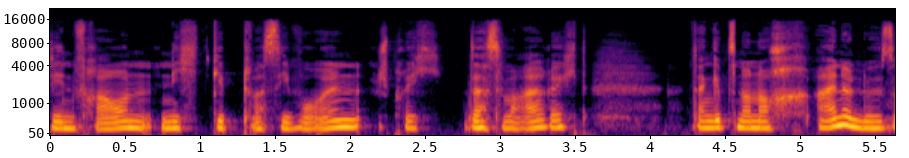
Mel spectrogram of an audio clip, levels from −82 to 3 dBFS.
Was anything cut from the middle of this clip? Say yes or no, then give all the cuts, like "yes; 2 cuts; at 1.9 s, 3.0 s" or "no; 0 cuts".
yes; 1 cut; at 4.6 s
